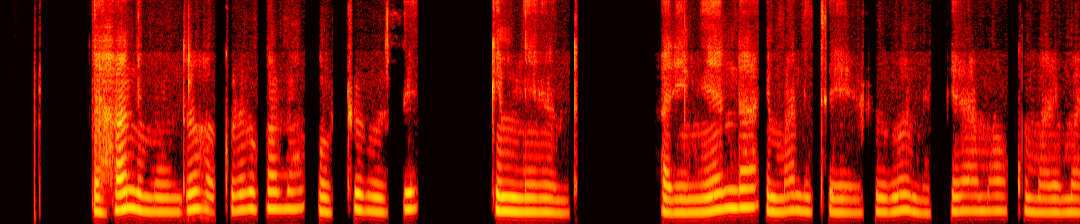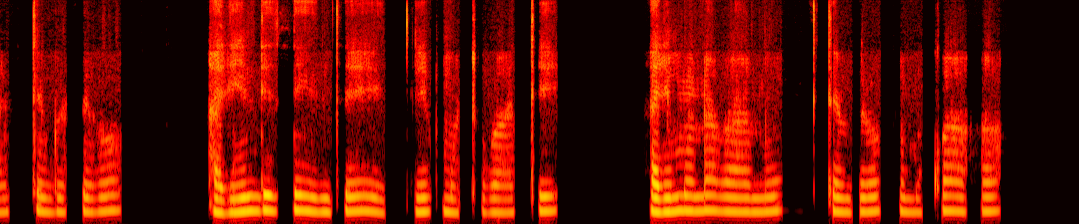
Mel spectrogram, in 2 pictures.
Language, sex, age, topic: Kinyarwanda, female, 25-35, finance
